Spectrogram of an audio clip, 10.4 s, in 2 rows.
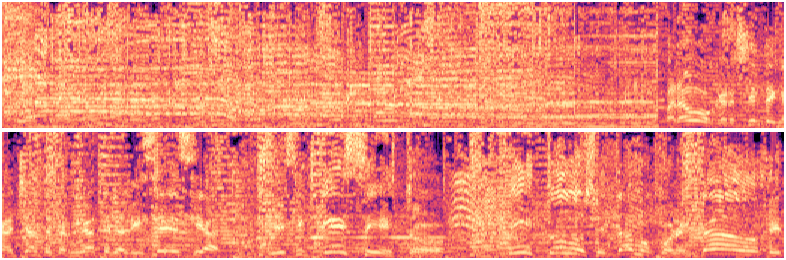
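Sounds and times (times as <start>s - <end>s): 
studio audience cheering and yelling: 0.0s - 4.7s
speech: 4.8s - 10.4s.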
